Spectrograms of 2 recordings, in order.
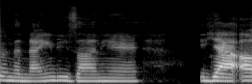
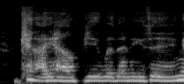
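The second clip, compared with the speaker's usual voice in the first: creepy put-on voice, quieter; 4 dB quieter than usual. Retelling how a creepy video store owner spoke to customers, imitating a creepy shop owner. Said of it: "hunch like Nosferatu and be like".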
